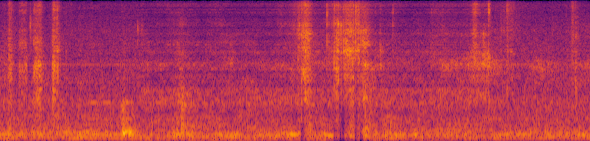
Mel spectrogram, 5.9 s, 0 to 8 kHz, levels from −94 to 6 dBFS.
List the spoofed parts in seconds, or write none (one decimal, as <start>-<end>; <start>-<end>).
1.4-4.9

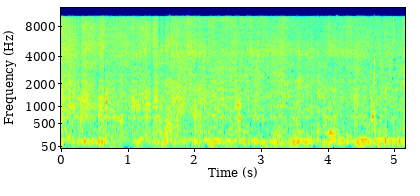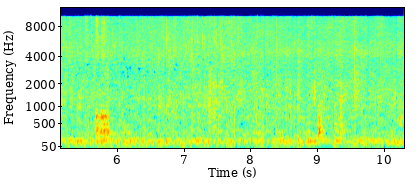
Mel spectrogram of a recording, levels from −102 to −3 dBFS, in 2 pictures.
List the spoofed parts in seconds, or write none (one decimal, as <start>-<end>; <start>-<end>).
0.0-4.6; 7.9-10.3

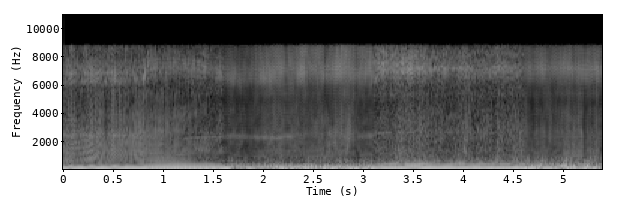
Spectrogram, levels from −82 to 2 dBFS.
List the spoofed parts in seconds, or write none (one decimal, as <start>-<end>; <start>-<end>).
1.6-3.1; 4.6-5.4

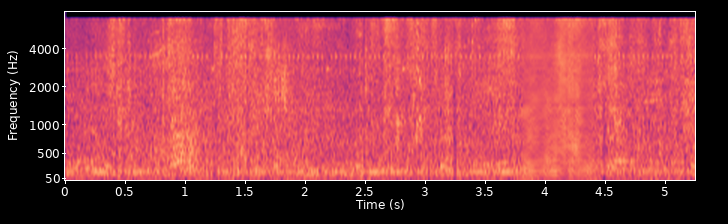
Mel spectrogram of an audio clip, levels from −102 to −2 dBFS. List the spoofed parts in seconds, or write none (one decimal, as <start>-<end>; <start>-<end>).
3.8-4.4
